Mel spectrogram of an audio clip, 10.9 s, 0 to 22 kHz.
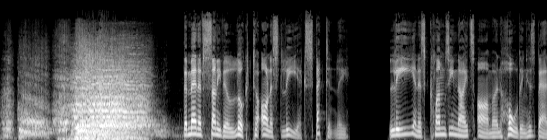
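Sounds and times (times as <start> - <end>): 
giant adult dragon roaring at a village: 0.0 - 3.6
dragon guttural growls: 0.0 - 3.7
speech: 3.7 - 7.0, 7.8 - 10.9.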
